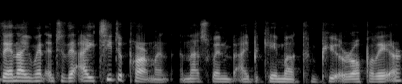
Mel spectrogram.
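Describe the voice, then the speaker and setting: In a Scottish accent, a bright, sharp tone races along at a very fast pace over a quiet background. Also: man, dry, close sound with no echo. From Scotland, Edinburgh. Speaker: risk consultancy partner. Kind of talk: podcast interview. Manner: hesitant, repeats words.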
